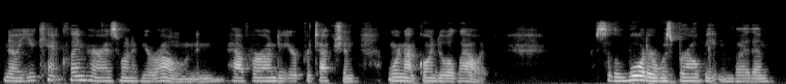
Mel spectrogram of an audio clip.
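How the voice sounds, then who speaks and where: Woman, low voice, anxious, rambling, muffled lo-fi recording. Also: fairly even intonation, a little fast. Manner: anxious, rambling, many restarts. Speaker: player in a tabletop roleplay. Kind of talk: in-character roleplay conversation.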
